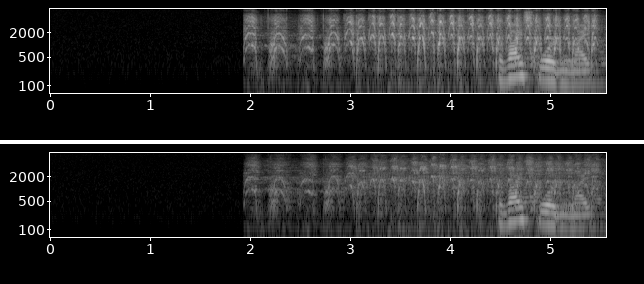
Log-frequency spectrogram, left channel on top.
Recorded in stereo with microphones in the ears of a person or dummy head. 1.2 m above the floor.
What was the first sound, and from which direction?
A zipper, 50° left (ahead or behind).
